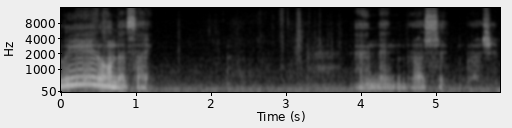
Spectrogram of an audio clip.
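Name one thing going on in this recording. A brush softly dabs and strokes against a fingernail.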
